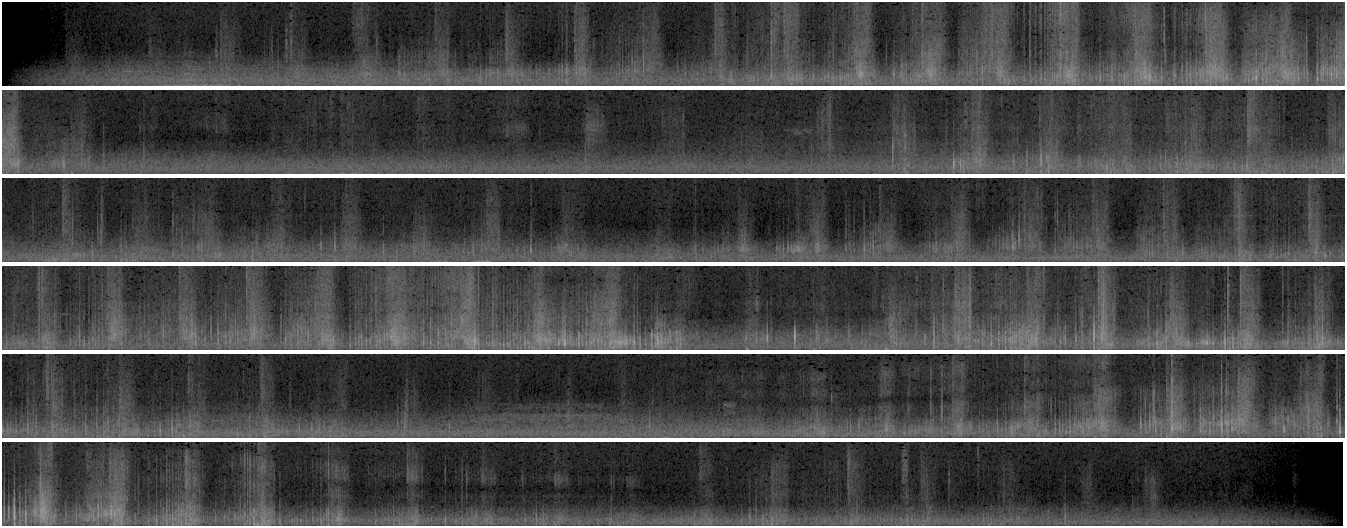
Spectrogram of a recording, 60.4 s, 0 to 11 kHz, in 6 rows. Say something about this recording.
footsteps snow walking to walking away
Close recording of a single person's footsteps in the snow on a winter's day. The snow was dry, so the sound is crunchy. Person is walking towards and away from microphone. Recorded using a Neumann KMR 81i, sound devices 744 T.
